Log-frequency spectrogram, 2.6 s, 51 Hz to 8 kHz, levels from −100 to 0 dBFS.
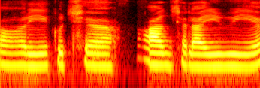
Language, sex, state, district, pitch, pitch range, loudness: Hindi, female, Maharashtra, Mumbai Suburban, 185 Hz, 180-190 Hz, -19 LUFS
